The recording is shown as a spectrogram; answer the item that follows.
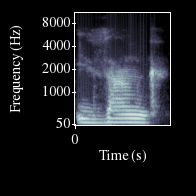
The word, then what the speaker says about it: Isang: isang Joel da yes it's a Nigerian name from kind of nor region so this my son name is isang yes so yes distress comes at the last syllable yes isang isang Goodness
